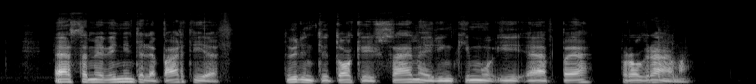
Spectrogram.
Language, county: Lithuanian, Klaipėda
